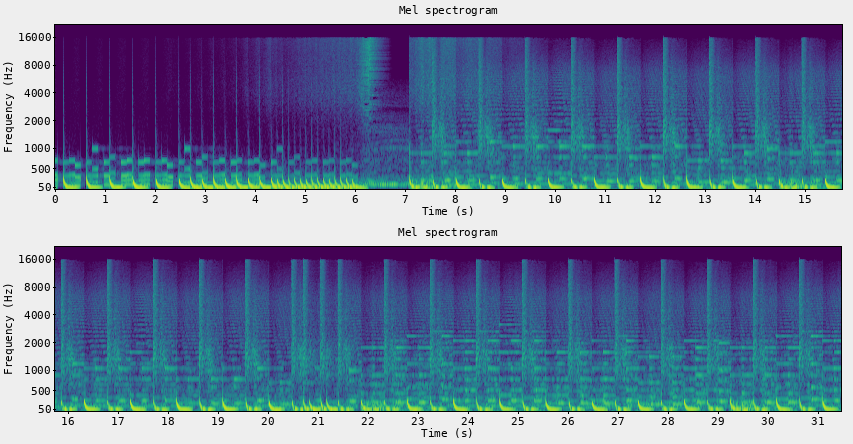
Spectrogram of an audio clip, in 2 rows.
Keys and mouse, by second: 0.0 r, 3.5-6.7 right drag, 6.7 z, 9.5 z, 10.0 Tab, 12.3 Tab, 16.4 o, 17.2-19.6 drag, 21.0-22.0 drag, 21.1 z, 21.4 c, 22.2 z, 24.4 Tab, 27.4 click, 27.8-29.0 right drag, 28.3-31.4 drag, 30.7 right click.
